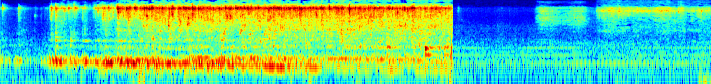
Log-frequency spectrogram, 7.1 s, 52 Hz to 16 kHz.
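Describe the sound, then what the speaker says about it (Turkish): Running water pours steadily over soaked pumpkins being rinsed of baking soda, a loud continuous gush like a tap into a sink for about four seconds, then stopping abruptly into quiet room tone. "Akşamdan beklettiğimiz kabaklarımızın karbonatını 2-3 defa yıkadım."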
